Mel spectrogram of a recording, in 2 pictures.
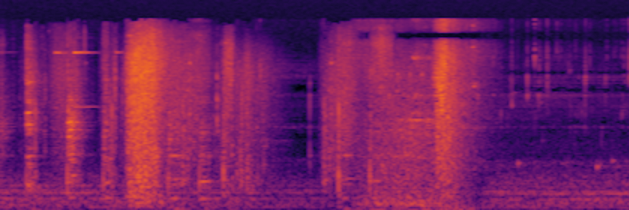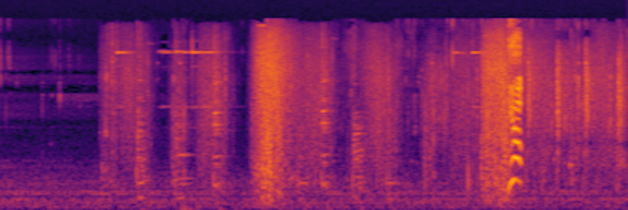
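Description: Light footsteps patter quickly on hard ground.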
